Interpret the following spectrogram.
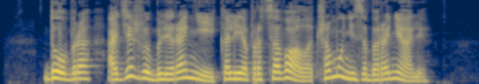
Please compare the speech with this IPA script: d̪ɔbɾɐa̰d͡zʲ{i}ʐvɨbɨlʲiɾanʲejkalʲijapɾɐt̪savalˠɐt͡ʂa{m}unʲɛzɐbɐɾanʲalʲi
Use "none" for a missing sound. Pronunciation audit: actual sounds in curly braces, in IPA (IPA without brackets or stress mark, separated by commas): ɛ, m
